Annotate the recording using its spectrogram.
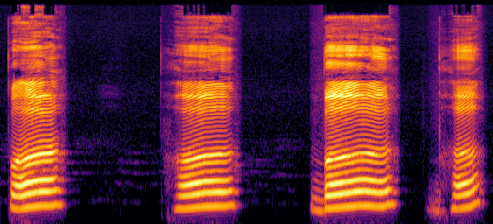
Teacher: जिन व्यंजनों के उच्चारण में दोनों होठों द्वारा श्वास का अवरोध होता है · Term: ओष्ठ व्यंजन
